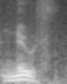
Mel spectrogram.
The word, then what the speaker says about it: Knuth: school dean's name is barb k-n-u-t-h and she pronounces it newth which to me is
